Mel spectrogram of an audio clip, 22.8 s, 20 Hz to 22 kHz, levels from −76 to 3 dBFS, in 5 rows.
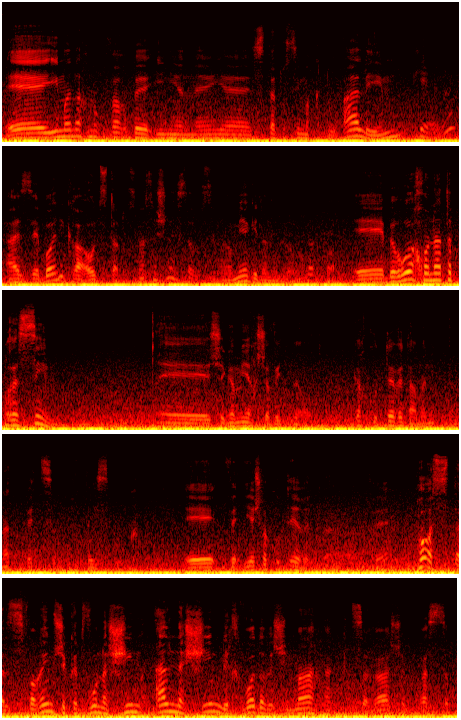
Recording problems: low rumble; loud; throughout; 7 dB below the speech

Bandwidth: 15 kHz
